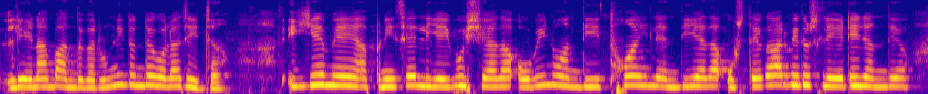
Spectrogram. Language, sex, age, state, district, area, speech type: Dogri, female, 18-30, Jammu and Kashmir, Reasi, rural, spontaneous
